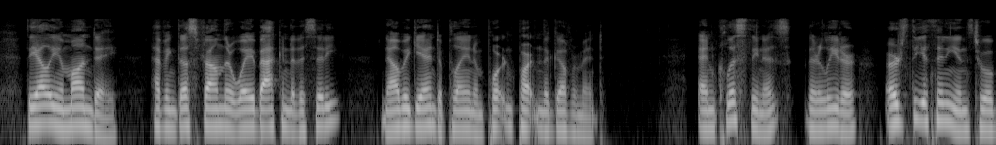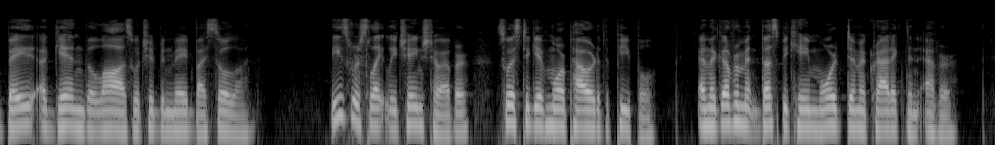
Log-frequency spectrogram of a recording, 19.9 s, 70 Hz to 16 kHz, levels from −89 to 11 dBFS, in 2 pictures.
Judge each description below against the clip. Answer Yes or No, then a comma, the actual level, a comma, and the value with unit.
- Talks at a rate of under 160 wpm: No, average, 190 wpm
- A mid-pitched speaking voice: No, low, 130 Hz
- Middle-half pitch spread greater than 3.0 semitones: No, average, 2.7 semitones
